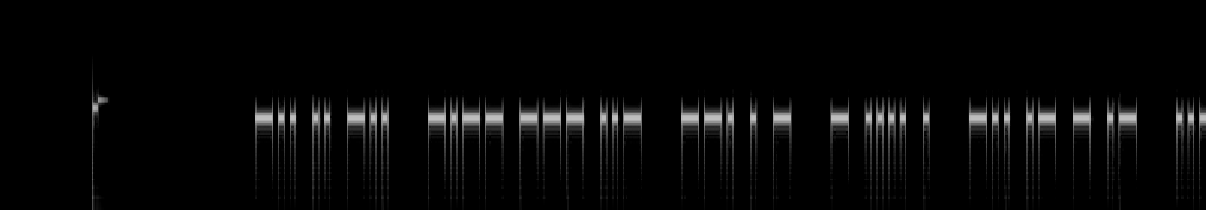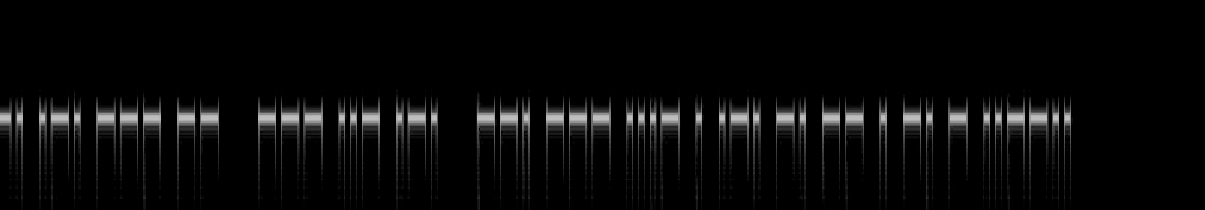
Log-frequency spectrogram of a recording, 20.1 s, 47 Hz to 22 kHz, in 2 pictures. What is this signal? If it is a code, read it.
Morse code, heard as a keyed tone, about 25 wpm, 700 Hz. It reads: DID YOU GET THE DATA FROM OUR GOVERNMENT?
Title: Sentences from Top 1000 Words - Review Part 3 - 25wpm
